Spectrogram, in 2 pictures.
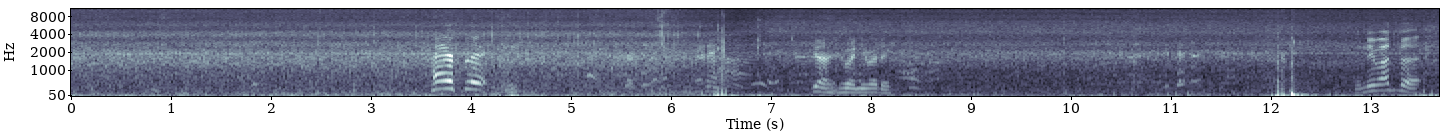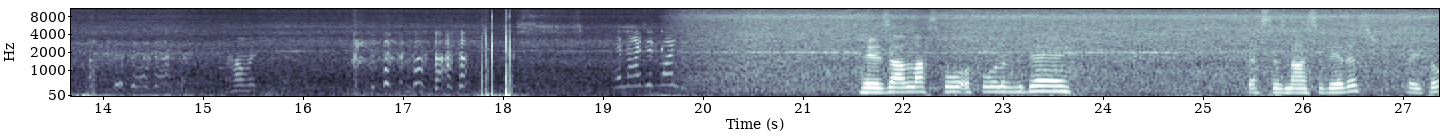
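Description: A waterfall pours and splashes steadily.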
